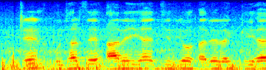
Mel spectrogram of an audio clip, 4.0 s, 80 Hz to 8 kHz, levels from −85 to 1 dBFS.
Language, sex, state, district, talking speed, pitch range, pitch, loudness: Hindi, male, Bihar, Patna, 165 wpm, 115-125 Hz, 120 Hz, -17 LUFS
